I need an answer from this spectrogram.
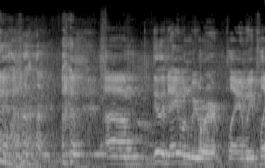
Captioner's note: laughs; group laughs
